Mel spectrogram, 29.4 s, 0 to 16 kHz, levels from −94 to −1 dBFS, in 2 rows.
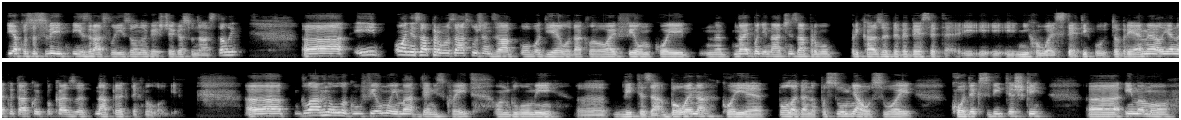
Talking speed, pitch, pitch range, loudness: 135 wpm, 120 Hz, 115-145 Hz, -18 LUFS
